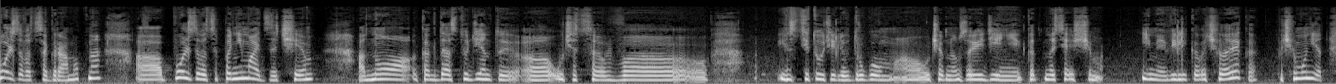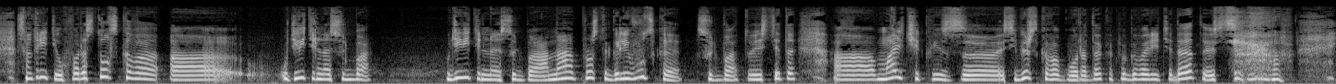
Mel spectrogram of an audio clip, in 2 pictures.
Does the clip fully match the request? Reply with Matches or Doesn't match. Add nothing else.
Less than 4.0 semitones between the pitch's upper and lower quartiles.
Matches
